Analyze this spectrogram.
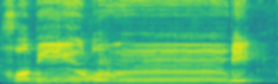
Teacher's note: یہ را کے اوپر دو پیش کی تنوین ہے، تنوین کے بعد با آ رہا ہے اس لیے تنوین کو میم سے بدل کر غنہ اور اخفا کے ساتھ پڑھیں گے، اس کو اقلاب کہتے ہیں.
